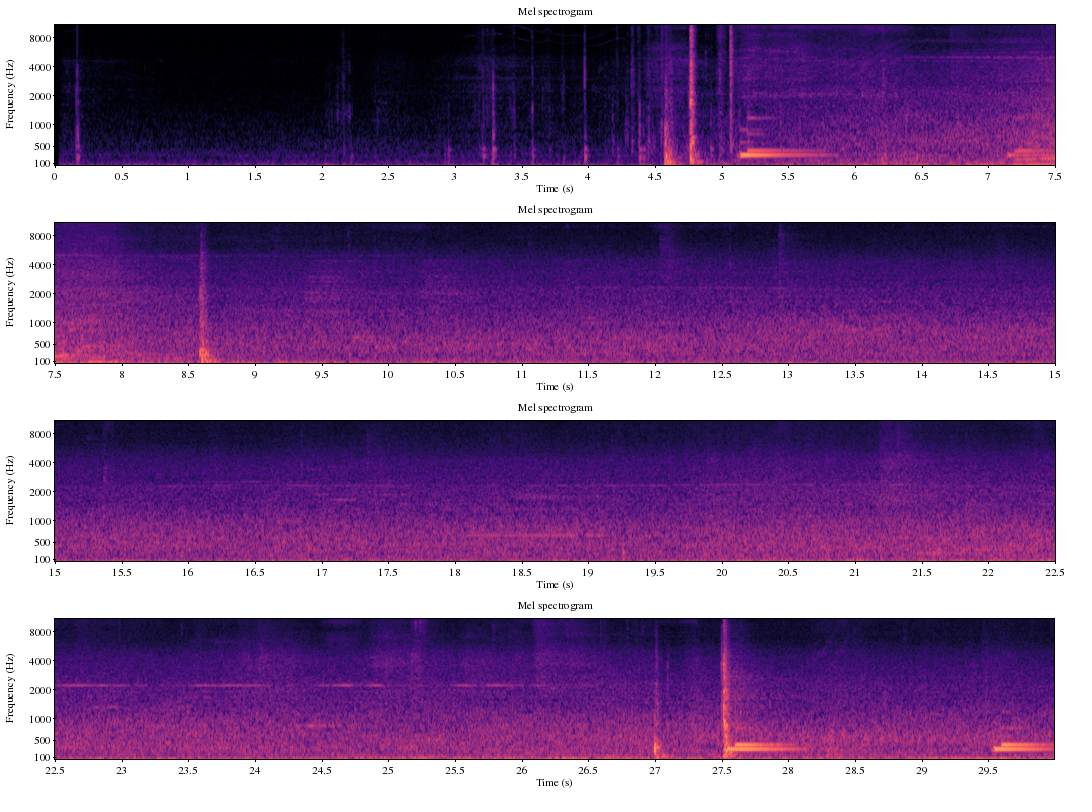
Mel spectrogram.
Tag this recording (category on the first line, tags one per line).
Soundscapes > Urban
car
carpark
parking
